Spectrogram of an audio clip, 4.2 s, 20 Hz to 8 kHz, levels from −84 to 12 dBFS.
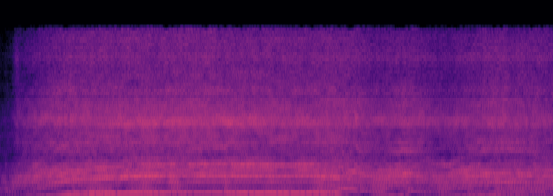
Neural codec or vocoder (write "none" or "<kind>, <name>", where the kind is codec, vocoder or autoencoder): vocoder, Vocos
